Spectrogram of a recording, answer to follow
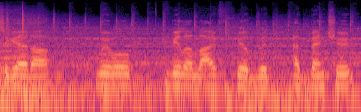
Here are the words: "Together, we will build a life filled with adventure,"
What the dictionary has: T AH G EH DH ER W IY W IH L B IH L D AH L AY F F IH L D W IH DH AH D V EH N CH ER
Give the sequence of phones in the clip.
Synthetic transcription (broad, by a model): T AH G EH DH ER W IY W IH L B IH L AH L AY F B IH L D W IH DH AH D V EH N CH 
